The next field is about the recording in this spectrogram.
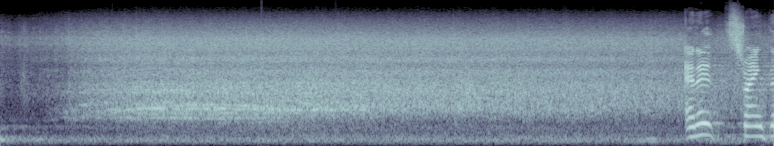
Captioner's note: applause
